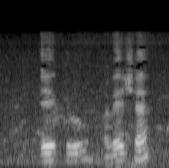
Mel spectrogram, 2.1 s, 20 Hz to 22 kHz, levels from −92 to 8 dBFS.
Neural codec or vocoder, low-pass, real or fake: none; 10.8 kHz; real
